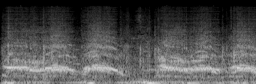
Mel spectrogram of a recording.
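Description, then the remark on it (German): A loud, dense crowd at a sports event chants and roars in unison, the massed voices swelling and falling in repeated waves without a break. “Wenn Sie dann also zum Beispiel zu einer Familienfeier gehen, wo es laut hergeht, oder zu einer Sportveranstaltung, wo es lauter ist, und haben die gleiche Verstärkung wie bei Ihnen zu Hause, wo es ruhig ist, dann kann es sehr leicht zu laut werden.”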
